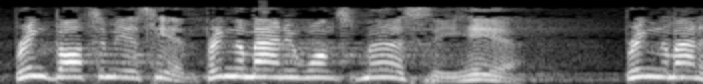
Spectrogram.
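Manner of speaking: loud, high commanding call; Jesus calling out. Acted. Jesus ordering the crowd to bring the beggar, loud. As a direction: call for him to be brought. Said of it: "That's how Jesus responds".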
